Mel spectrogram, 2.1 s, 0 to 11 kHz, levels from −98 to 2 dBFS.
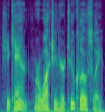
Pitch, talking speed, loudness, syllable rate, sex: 95 Hz, 170 wpm, -18 LUFS, 5.5 syllables/s, male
